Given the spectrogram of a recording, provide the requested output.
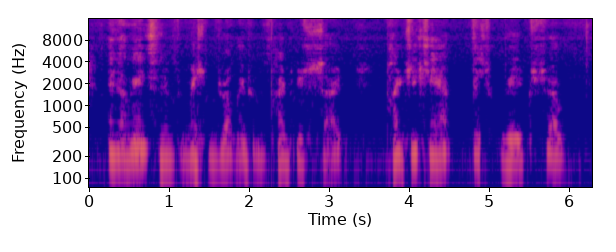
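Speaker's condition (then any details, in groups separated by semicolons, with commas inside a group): Cerebral palsy; present since birth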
